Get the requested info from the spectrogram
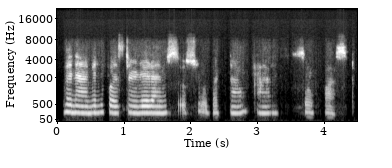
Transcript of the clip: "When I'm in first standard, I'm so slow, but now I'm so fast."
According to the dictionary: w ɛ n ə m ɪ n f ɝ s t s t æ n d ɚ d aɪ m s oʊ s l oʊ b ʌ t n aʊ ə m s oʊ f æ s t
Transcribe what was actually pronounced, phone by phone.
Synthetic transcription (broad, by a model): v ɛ n ə m ɪ n f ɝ t s t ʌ n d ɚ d aɪ m s oʊ s l oʊ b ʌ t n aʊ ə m s oʊ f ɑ s t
